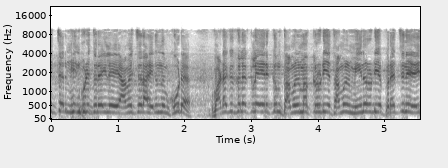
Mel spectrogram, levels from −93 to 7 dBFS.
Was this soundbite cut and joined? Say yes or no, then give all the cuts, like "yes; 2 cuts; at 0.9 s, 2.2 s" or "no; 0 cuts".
no; 0 cuts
